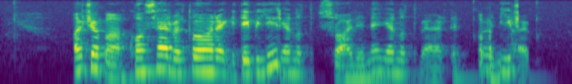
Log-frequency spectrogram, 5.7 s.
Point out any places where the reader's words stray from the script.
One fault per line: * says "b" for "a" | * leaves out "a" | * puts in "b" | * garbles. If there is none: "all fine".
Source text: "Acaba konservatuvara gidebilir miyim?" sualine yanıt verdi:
* says "yanıt" for "miyim"
* garbles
